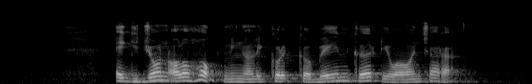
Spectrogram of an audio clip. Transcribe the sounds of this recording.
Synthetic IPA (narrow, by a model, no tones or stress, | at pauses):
ʔɛɡd͡ʒɔnʔɔ̰lɔɦɔk̚niŋalikʊrt̪̚kəbeinkərdiwawaɲt͡ʃaɾa̰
